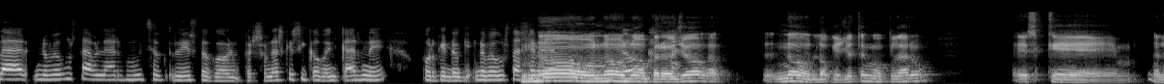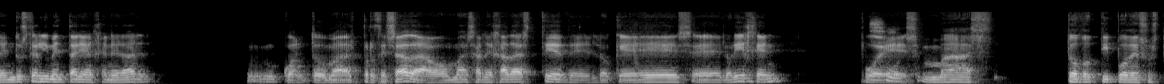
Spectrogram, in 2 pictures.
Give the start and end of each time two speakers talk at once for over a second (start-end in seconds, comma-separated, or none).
5.2-6.4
